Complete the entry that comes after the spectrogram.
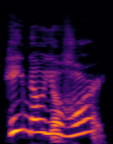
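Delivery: preaching emphasis. Real, not acted. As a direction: proclaim it.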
